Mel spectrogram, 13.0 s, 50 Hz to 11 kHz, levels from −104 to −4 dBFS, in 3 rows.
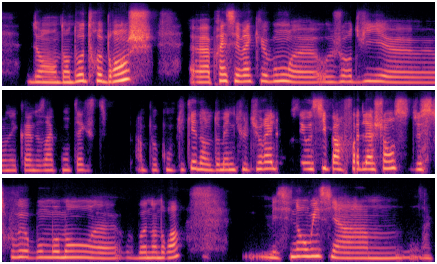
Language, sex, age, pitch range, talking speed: French, female, 20-39, 215-260 Hz, 235 wpm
